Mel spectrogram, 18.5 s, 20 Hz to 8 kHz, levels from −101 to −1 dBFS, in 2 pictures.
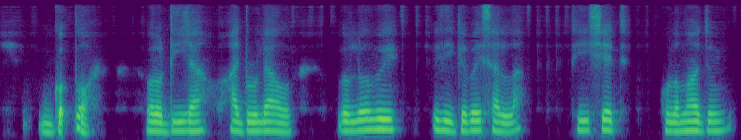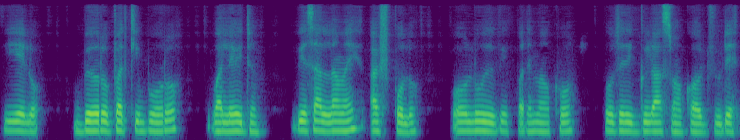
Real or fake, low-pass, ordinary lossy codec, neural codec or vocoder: fake; 7.2 kHz; MP3, 48 kbps; codec, 16 kHz, 0.3 kbps, FocalCodec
